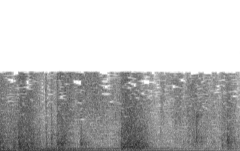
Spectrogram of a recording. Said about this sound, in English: I heard a cracking sound, and another stretch of drywall smashed to the ground next to me.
